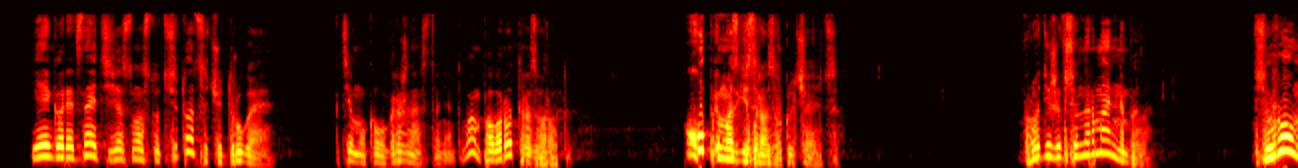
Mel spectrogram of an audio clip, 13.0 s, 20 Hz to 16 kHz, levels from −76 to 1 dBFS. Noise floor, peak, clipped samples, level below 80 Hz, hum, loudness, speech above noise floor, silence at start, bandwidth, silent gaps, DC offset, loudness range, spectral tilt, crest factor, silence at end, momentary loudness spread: -81 dBFS; 0 dBFS; under 0.1%; -52 dBFS; none; -20 LUFS; 63 dB; 0.3 s; 12.5 kHz; none; under 0.1%; 7 LU; -6 dB/octave; 20 dB; 0 s; 17 LU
